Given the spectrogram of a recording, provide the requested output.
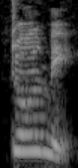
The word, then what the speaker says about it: Ptolemy: is very old Claudius Ptolemy makes your students you pronounce this word as told me here P will be Sal he was the famous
